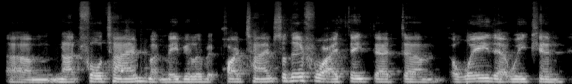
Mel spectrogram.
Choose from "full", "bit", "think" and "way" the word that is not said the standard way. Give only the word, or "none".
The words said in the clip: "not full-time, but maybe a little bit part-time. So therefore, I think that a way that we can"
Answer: none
